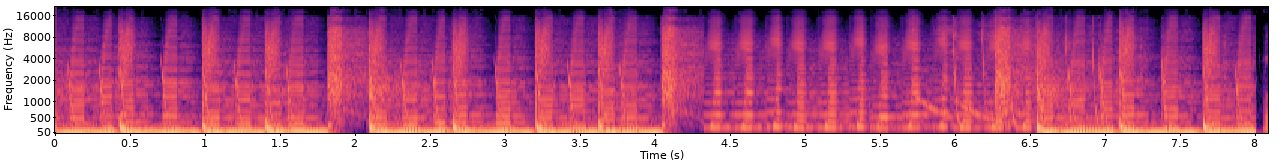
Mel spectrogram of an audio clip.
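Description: Pounding electronic club music with a heavy, steady four-on-the-floor kick, briefly breaking down to a rising synth passage before the beat slams back in.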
